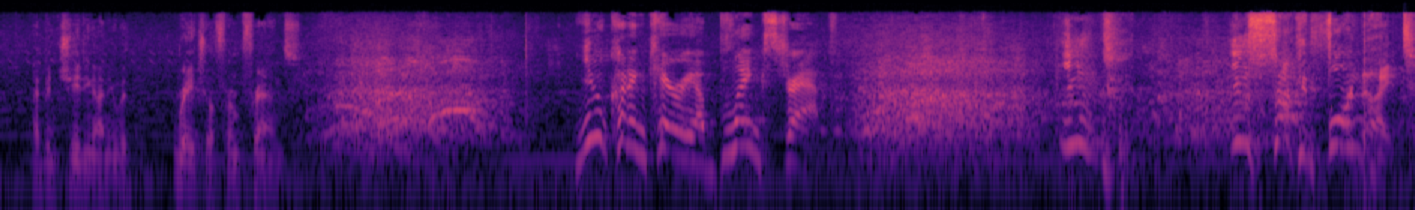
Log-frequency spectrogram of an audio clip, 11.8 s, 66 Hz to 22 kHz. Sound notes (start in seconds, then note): 2.7 laughter; 7.0 laughter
